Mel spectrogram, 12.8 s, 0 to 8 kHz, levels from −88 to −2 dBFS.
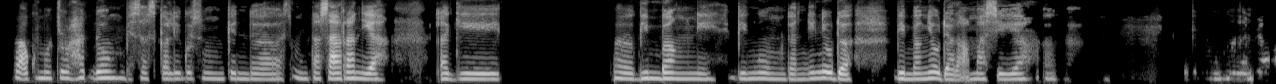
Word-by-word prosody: Kak - - +4
aku - - -14
mau 220 -1 -2
curhat 230 +1 0
dong 230 0 +1
bisa 190 +3 0
sekaligus 205 +1 -2
mungkin 200 0 -5
das 190 +6 -5
minta 205 -3 -4
saran 205 +2 +7
ya? 195 -1 +5 0.6
Lagi 190 0 +1 1.2
eee, 205 -3 0
bimbang 210 -1 +3 0.2
nih 190 0 -2 0.3
bingung 205 0 -2
dan 185 0 -2
ini 220 +2 +1
udah 190 -4 +4 0.5
bimbangnya 200 +1 +1
udah 190 -2 +2
lama 195 +1 -2
sih 190 -1 +4
ya. 195 - +1 1.9
Hubungannya, 200 - -11
200 Hz, 120 wpm, -26 LUFS, 195-210 Hz, 1.9 s, saran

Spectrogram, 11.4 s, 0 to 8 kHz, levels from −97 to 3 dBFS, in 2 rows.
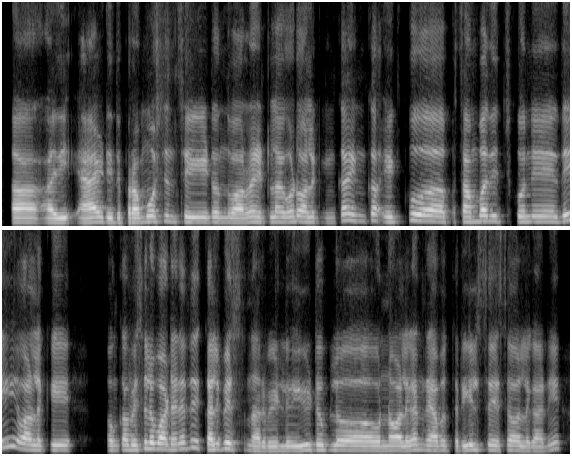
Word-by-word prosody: ఆహ్, 160 0 +5
అది 155 +1 +5 0.2
యాడ్ 170 +1 +4
ఇది 155 - -6
ప్రమోషన్ 190 +4 +1
చేయడం 170 0 +1
ద్వారా 160 +2 +3
ఇట్లా 175 +1 -2
గూడా 190 +1 0
వాళ్ళకి 175 -2 -4
ఇంకా, 225 +8 -2
ఇంకా 210 +3 -3 0.2
ఎక్కువ 200 +6 0 0.5
సంపాదిచ్చుకునేది 190 +1 -1 0.2
వాళ్ళకి 175 -1 -1 0.5
ఒక 170 +2 -2
వెసులుబాటనేది 205 +4 +1
కల్పిస్తున్నారు 185 -6 0
వీళ్ళు. 155 +1 -3
యూట్యూబ్‌లో 175 -1 -1 0.3
ఉన్నవాళ్ళు 160 0 +2
గానీ, 185 0 -3
లేపోతే 165 -1 -2
రీల్స్ 175 +1 -1
చేసేవాళ్ళు 165 -2 -2
గానీ, 145 +8 -7
175 Hz, 135 wpm, -22 LUFS, 165-190 Hz, 0.5 s, ఆహ్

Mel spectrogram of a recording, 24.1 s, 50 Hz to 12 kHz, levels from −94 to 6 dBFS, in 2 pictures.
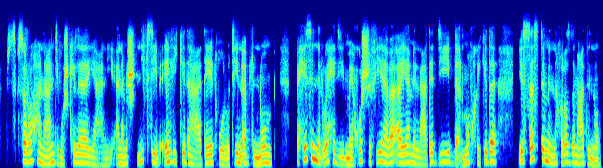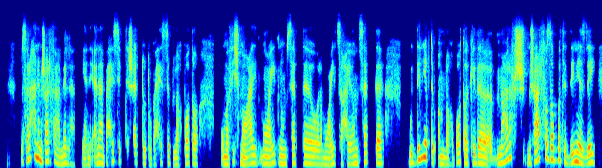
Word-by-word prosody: بس - - -9
بصراحة 185 +1 +2
أنا 155 -5 -2
عندي 170 +5 0
مشكلة 165 +5 0
يعني 130 -6 -2
أنا 145 0 0
مش 150 +1 +7
نفسي 180 0 -3
يبقى 165 +2 +3
لي 190 0 -3
كده 175 -3 -1
عادات 145 +5 0
وروتين 140 +6 0
قبل 160 -1 +1
النوم. 155 +5 +2 0.5
بحيث 235 +3 +2
إن 235 -3 +8
الواحد 190 -2 0
ي 135 -1 -4
أمّا 130 -1 +2
يخُش 190 +6 +1
فيها 180 0 0
بقي 160 -1 +4
يعمل 165 -2 0
العادات 135 +7 -2
دي، 175 +3 -5
يبدأ 180 -5 0
المُخ 160 +4 -4
كده 185 +4 +3 0.4
يسستم 215 +1 +3
إن 155 -3 -2
خلاص، 170 +2 -2
ده 175 - 0
ميعاد 150 -2 -2
النوم. 115 -2 -3 0.5
بصراحة 235 +6 -1
أنا 265 - +8
مش 195 -4 +3
عارفة 195 +1 -1
أعملها، 140 -2 -6
يعني 125 0 -5
أنا 160 0 -1
باحس 180 +6 -5
بتشتُّت 170 -7 -2
وباحس 155 +4 -7
بلغبطة 140 +3 -3 0.4
وما 140 0 0
فيش 180 +6 -1
موعي 145 +2 0
مواعيد 145 +2 -2
نوم 145 -1 -1
ثابتة 155 -1 -2
ولا 140 -1 -3
مواعيد 130 +3 -3
صحيان 140 +2 -4
ثابتة، 155 -2 -1 0.5
والدنيا 225 - +5
بتبقي 265 - -4
ملغبطة 145 +5 -2
كده، 150 -2 0
ما 155 +2 -1
أعرفش 270 - +2
مش - - 0
عارفة - - +4
أضبّط 220 -4 +2
الدنيا 170 +2 +3
إزاي؟ 155 +4 +1
160 Hz, 170 wpm, -26 LUFS, 140-180 Hz, 0.5 s, إن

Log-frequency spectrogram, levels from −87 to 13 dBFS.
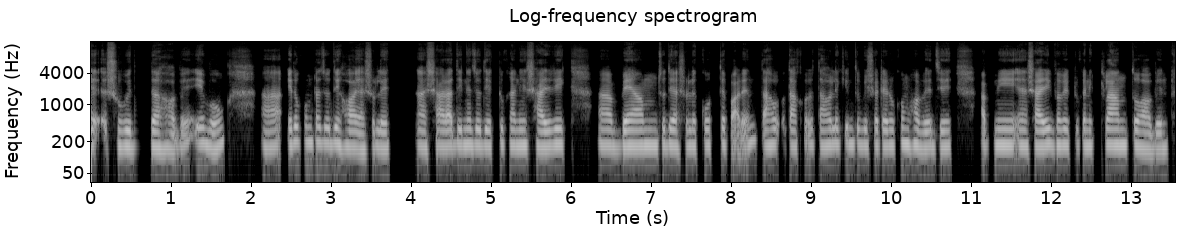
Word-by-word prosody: এ - - +4 0.2
সুবিধা 160 -1 +1
হবে 135 -2 -2 0.2
এবং 155 -4 +2 0.6
আ - - -2 0.3
এরকমটা 195 +1 0
যদি 185 +1 +2
হয় 160 -2 +3
আসলে 155 0 0 0.4
আ - - +2
সারাদিনে 170 +2 +2
যদি 170 0 +2
একটুখানি 170 0 -2
শারীরিক 165 +2 +3 0.4
আ - - +2 0.2
ব্যায়াম 165 0 +6 0.2
যদি 170 0 0
আসলে 165 +1 -2
করতে 170 +1 -2
পারেন - - 0 0.2
তাহও 170 +1 +2 0.2
তাখ 165 0 0 0.2
তাহলে 170 +1 +1
কিন্তু 180 -1 -3
বিষয়টা 170 0 -3
এরকম 170 +2 -1
হবে 155 -2 +2
যে, 160 - +1 0.5
আপনি 170 +1 -1 0.2
এ্যা 170 0 0
শারীরিকভাবে 170 +1 +4
একটুখানি 170 0 -3
ক্লান্ত 170 -1 +3
হবেন। 145 0 0
165 Hz, 150 wpm, -22 LUFS, 160-175 Hz, 0.6 s, ব্যায়াম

